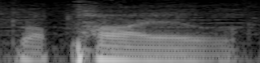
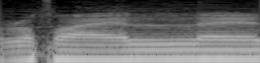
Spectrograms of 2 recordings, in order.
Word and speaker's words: Rafael: the relatives of raphael i was pronouncing it as propyl so rafael that was in the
